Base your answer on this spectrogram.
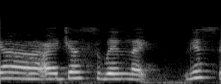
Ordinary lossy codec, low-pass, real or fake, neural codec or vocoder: MP3, 24 kbps; 7.2 kHz; fake; codec, 44.1 kHz, 2.6 kbps, DAC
